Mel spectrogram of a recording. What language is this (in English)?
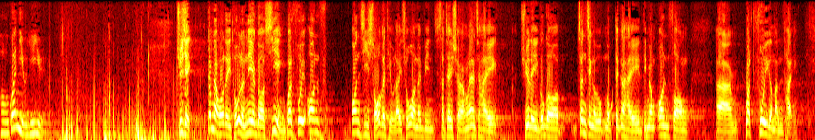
Cantonese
